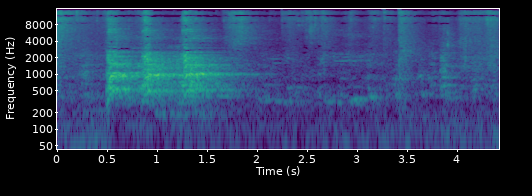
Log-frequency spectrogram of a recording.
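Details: Presa Canario, lame but still spirited, lets out three quick, loud barks in a cluster, followed by quiet with faint background noise.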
